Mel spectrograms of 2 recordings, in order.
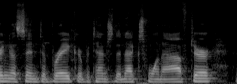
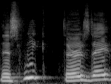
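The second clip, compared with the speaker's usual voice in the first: voice breaking on the words, higher and louder; 7 semitones higher, 7 dB louder than usual. Previewing the team's road games this week, the speaker's voice cracks. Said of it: "as my voice cracked there".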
